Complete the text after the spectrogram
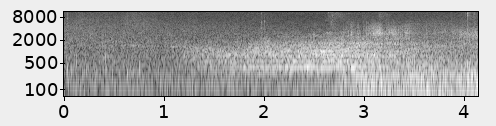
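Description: A low whooshing rumble swells and holds.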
